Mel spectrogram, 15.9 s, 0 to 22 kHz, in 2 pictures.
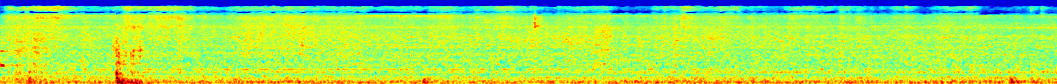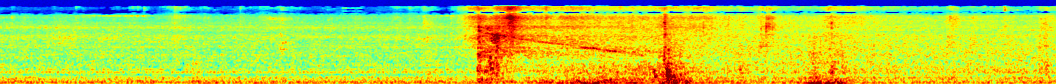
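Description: Inside a Kawasaki C151 MRT train car: a steady rumble with a constant hum and a sharp click about a second in. Near the end comes a whine that falls in pitch, followed by two louder knocks.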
